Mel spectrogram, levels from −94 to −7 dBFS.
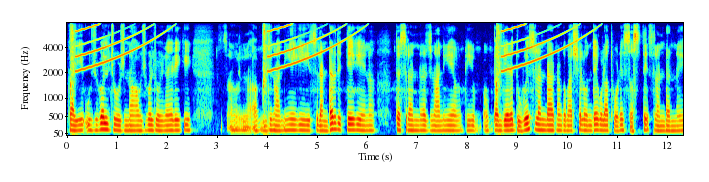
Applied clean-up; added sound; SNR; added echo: none; Camera; 6 dB; none.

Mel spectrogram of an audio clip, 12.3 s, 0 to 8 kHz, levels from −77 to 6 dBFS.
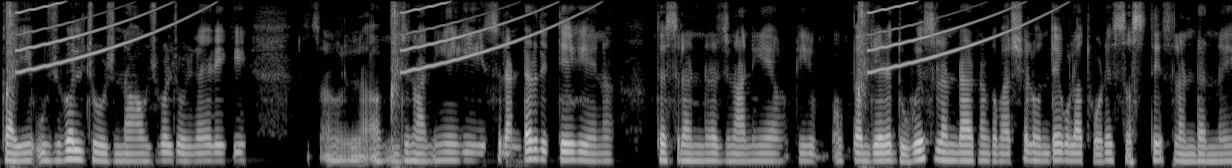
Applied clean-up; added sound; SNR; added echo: classical method spectral subtraction.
